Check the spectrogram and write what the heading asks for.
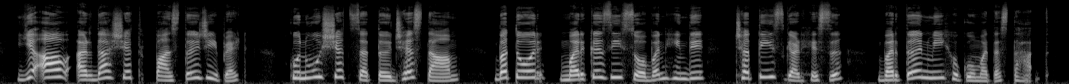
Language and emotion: Kashmiri, neutral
